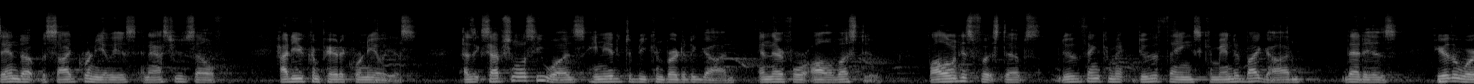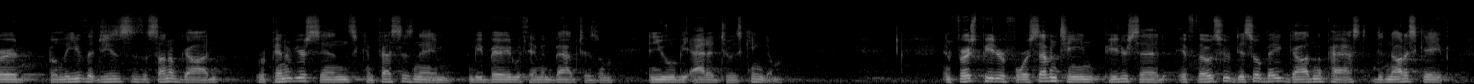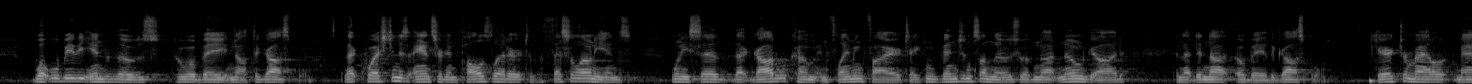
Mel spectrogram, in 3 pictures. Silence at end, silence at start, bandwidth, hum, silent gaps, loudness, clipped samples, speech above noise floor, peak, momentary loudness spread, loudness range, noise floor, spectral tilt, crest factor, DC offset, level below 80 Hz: 0 s; 0 s; 19 kHz; none; none; -36 LUFS; under 0.1%; 25 dB; -14 dBFS; 10 LU; 3 LU; -60 dBFS; -5 dB/octave; 20 dB; under 0.1%; -74 dBFS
